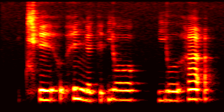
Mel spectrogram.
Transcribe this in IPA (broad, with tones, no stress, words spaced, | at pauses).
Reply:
t͡ɕʰe˨ɪ̯ hʊ˦ʔhe˦˨ ŋɛ˨kɪ˦ʔjɔ˦ | jo˨ʊ̯ hä˦ʔ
